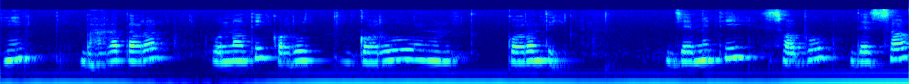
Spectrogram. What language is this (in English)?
Odia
